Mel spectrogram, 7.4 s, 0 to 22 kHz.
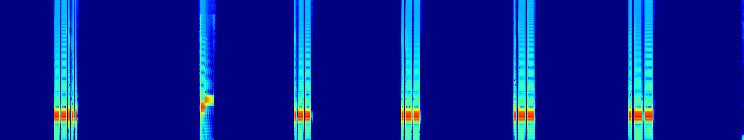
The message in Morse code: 7 WWWW

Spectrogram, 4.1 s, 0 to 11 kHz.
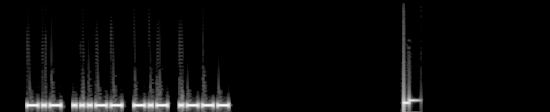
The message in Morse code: K3KJ

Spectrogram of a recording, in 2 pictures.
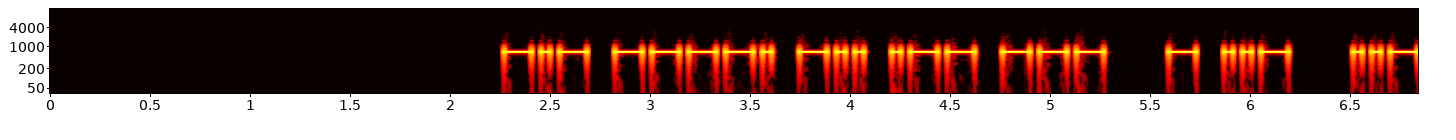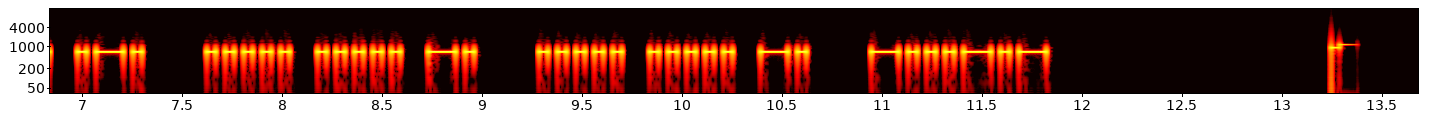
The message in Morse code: K9DWO TU UR 55N 55N <BK>

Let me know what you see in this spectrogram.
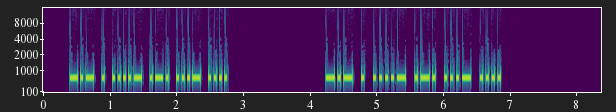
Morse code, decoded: KE4RVH KE4RVH

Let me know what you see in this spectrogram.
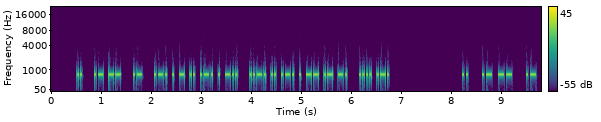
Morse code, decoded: I AM A RETIRED FIREMAN HR I AM A

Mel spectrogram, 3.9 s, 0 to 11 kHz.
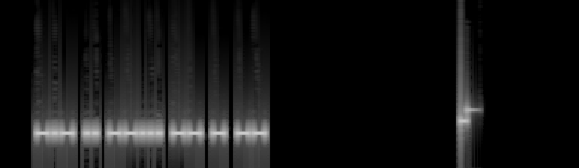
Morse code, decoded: KI7MTM

